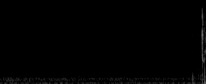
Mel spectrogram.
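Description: Near silence: room tone with a faint steady low hum and a couple of faint clicks about a second and a half in.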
